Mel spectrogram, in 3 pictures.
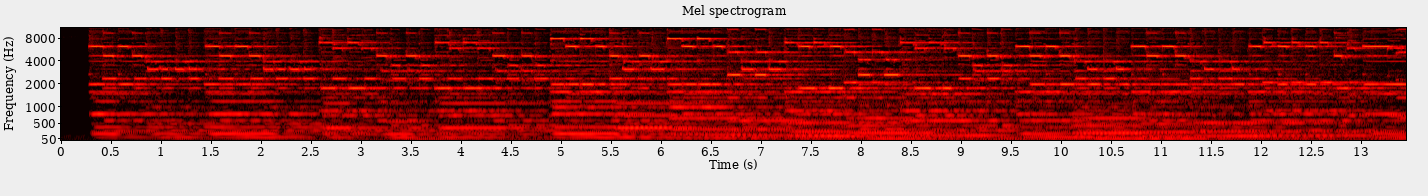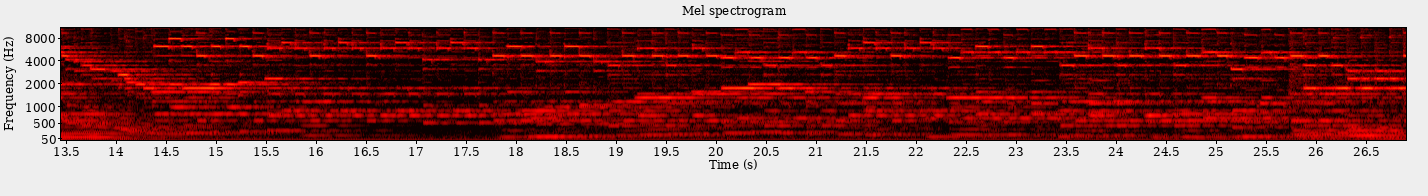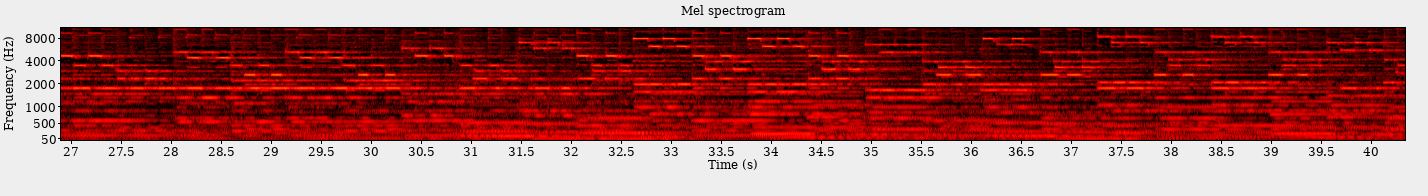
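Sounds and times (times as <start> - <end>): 
organ playing a concerto presto movement in G major: 0.3 - 40.3.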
